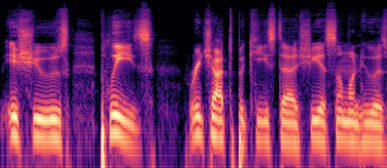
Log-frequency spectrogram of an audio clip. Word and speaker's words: Pakesta: Okay, so you said it's pronounced Pakesta. Pakesta. Right? I know. A package at Easter.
